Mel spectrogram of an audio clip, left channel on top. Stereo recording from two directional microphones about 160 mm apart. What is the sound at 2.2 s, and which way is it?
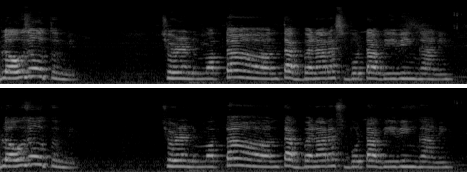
A woman's voice, centre (ahead or behind).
